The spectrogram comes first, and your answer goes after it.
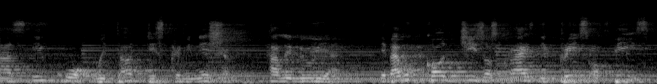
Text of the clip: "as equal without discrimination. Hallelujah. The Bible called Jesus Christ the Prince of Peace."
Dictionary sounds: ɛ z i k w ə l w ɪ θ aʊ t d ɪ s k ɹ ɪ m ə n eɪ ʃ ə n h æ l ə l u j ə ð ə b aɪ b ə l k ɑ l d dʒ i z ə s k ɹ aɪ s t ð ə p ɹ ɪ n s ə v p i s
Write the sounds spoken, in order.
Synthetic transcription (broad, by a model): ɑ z i k w ə l w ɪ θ aʊ t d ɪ s k ɹ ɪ m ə n eɪ ʃ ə n h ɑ l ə l u j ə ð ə b aɪ b ə l k ɑ l d dʒ i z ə s k ɹ aɪ s t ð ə p ɹ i s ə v p i s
